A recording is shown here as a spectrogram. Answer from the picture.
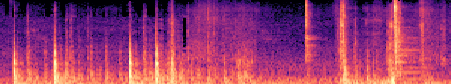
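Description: Four sharp knocks on a closed door by a person standing in front of it, in two quick pairs, followed by a few fainter mechanical clicks like a lock catching. Fairly loud, with no talking.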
